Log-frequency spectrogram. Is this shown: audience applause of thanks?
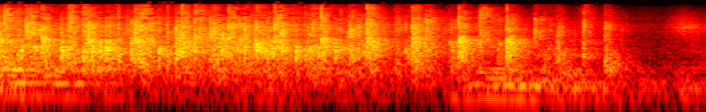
yes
